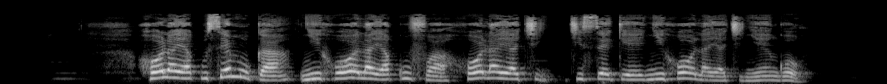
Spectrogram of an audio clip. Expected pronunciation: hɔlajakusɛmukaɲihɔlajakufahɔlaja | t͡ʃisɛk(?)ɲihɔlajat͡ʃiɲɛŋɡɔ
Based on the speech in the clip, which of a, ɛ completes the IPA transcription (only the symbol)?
ɛ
